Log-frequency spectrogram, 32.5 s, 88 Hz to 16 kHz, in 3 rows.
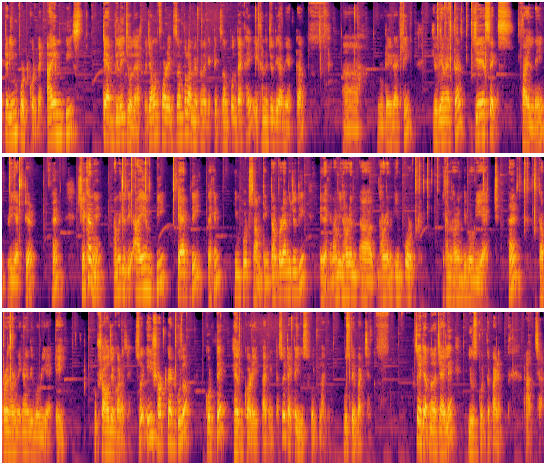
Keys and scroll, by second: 6.3 Escape, 8.5-11.0 typing, 11.2 Return, 13.0-14.2 typing, 14.3 Tab, 18.8-22.3 typing, 20.5 Tab.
